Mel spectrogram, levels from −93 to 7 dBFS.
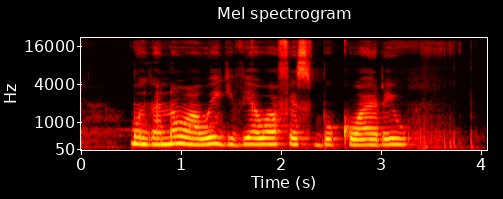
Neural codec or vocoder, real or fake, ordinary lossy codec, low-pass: none; real; none; 19.8 kHz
